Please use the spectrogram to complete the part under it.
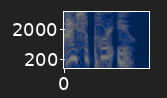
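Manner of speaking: soft, confiding whisper, barely above breath. Retelling what a woman once said to the speaker, retelling a whisper. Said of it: "She said to me in a whisper".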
